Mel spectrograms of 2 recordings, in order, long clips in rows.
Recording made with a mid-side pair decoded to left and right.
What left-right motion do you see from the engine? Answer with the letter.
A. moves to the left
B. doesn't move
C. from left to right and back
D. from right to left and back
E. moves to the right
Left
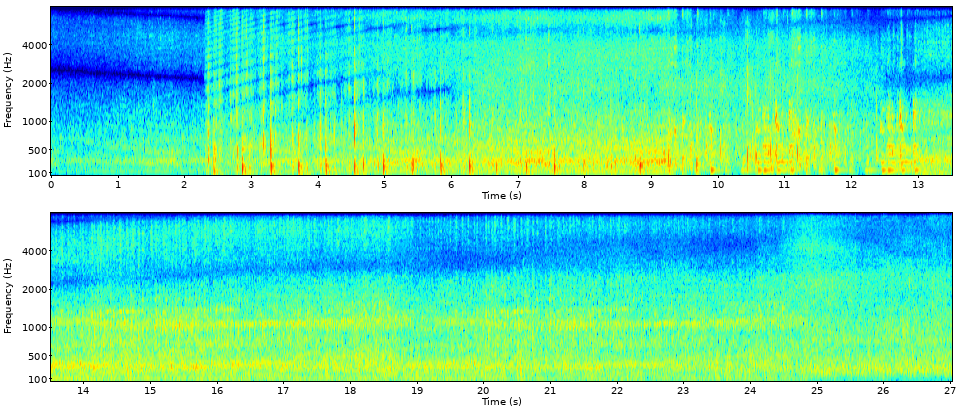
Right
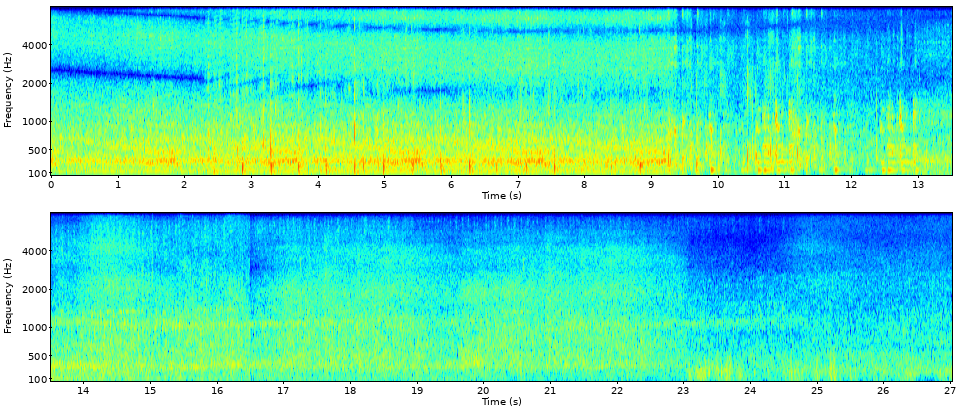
A.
